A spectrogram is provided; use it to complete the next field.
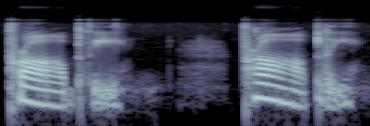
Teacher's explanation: Or you can drop the middle ba and just have two syllables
